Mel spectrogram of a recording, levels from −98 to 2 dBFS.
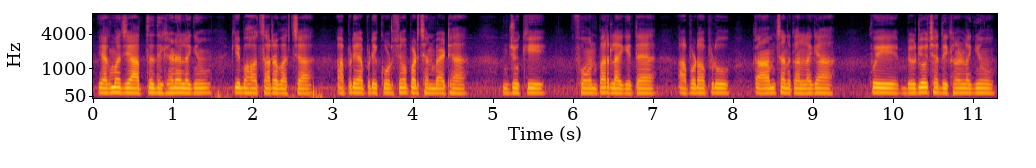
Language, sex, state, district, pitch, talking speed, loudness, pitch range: Kumaoni, male, Uttarakhand, Uttarkashi, 125 Hz, 170 wpm, -19 LUFS, 120-125 Hz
